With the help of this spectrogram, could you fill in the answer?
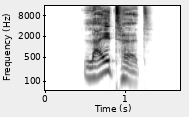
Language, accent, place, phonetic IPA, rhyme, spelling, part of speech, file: German, Germany, Berlin, [ˈlaɪ̯tət], -aɪ̯tət, leitet, verb, De-leitet.ogg
- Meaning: inflection of leiten: 1. third-person singular present 2. second-person plural present 3. second-person plural subjunctive I 4. plural imperative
